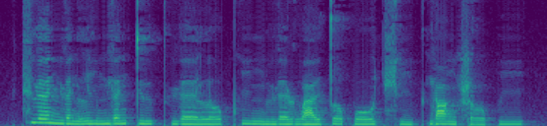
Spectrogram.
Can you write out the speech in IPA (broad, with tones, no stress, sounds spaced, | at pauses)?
t͡ɕ ɥ ɛ˥˩ n ɥ ɛ˩ n l i˨˩ m j ɛ˦ n t̪ y˧˥ pʰ ɥ ɛ˨˩ l ɤ˧˥ pʰ i˥˩ ŋ l ɥ ɛ˧˥ ɻ w a˧˥ ɪ̯ t̪ ɤ˥ p o˧˥ ʊ̯ t͡ɕʰ i˨˩ pʰ j ɑ˥˩ ŋ ʂ ɤ˨˩ p i˥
